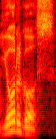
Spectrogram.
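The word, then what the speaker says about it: Γιώργος: Yorgos.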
